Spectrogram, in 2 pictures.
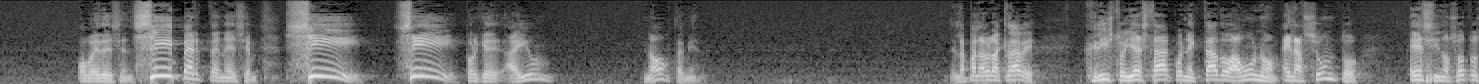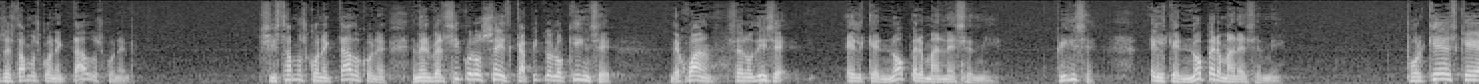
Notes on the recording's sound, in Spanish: Esta lección fue grabada en vivo durante las conferencias mensuales de Liderazgo Enfocado.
